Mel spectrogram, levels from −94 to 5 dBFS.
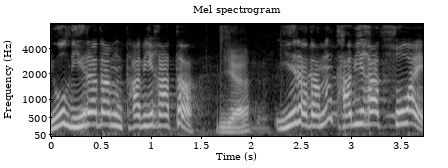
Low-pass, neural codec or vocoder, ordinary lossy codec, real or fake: none; none; none; real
